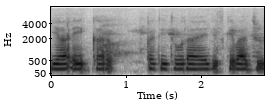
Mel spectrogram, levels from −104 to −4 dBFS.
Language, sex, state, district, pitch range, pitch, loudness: Hindi, female, Chhattisgarh, Jashpur, 155-180 Hz, 180 Hz, -15 LUFS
